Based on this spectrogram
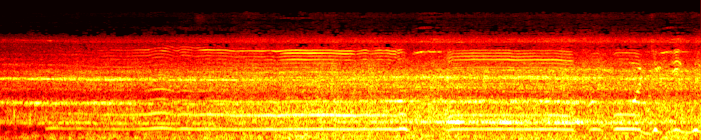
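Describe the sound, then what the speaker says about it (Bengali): A train passes a level crossing, its steady rolling rumble and sustained horn-like tones filling the scene, growing louder toward the middle and continuing throughout, with people talking nearby over it. "ওই দেখো ট্রেন আসছে"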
